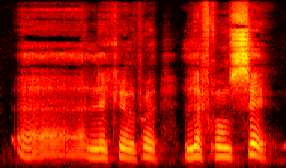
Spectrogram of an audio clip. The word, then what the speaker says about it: le français: Le français, you don't pronounce the S.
